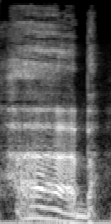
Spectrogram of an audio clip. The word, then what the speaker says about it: herb: word age as H we put an H on the word h which there isn't one actually weirdly enough this is getting all confusing but it's herb herb although we don't pronounce the r in in herb as Brits either unless you're from the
